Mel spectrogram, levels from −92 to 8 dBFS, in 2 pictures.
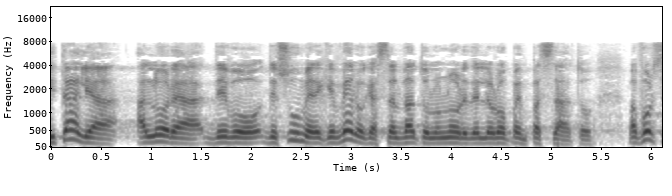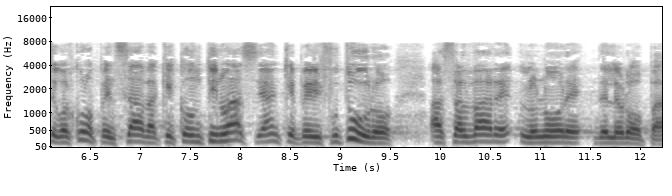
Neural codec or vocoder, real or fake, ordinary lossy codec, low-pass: none; real; none; none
